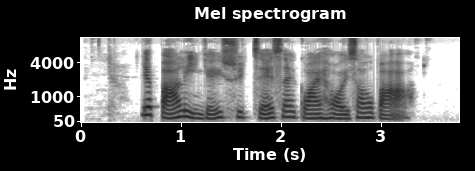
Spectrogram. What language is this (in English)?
Cantonese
